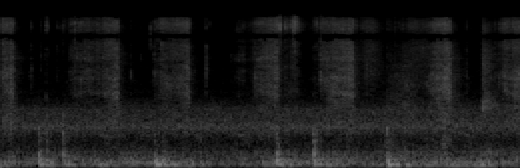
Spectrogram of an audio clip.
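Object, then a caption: Block of kinetic sand. A solid pink kinetic sand block, held in the hand, is cut and scraped apart with a craft knife. Quiet, gritty crunching and scraping runs throughout, broken by five soft, low, dull thumps as pieces give way.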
